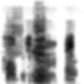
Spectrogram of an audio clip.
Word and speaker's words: Klobuchar: Klobuchar.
